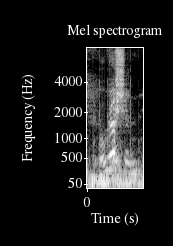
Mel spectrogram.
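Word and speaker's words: Rushen: Russian is spelled R U S H E N.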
